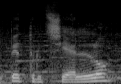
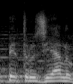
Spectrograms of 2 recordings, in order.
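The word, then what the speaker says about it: Petruziello: O meu nome é Petruzielo, né, pronunciado em italiano ou Petruzielo, como dizem os brasileiros.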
